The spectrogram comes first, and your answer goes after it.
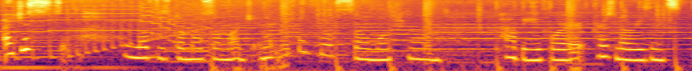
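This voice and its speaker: High-pitched woman gushing in casual commentary. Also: moderate pace. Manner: gushing, emphatic, casual swearing. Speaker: video creator presenting a ranking. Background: music under the voice.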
